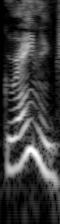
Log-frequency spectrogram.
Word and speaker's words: Groening: Matt Groening hat immer gesagt, äh, nee, Graining spricht man es aus, habe ich gelernt. Man, man sagt Matt okay. Groening. Mhm. – Es wird komplett anders geschrieben, aber es heißt Matt Groening.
